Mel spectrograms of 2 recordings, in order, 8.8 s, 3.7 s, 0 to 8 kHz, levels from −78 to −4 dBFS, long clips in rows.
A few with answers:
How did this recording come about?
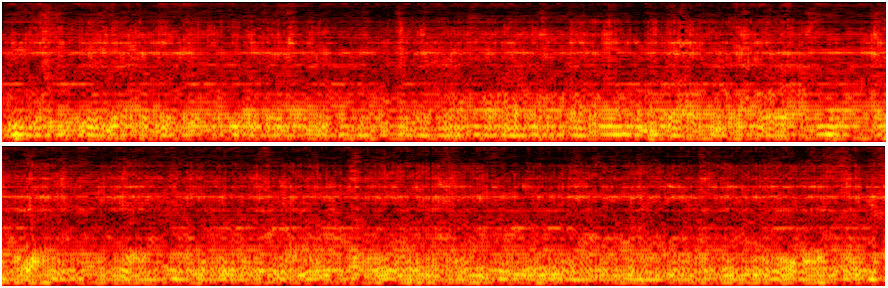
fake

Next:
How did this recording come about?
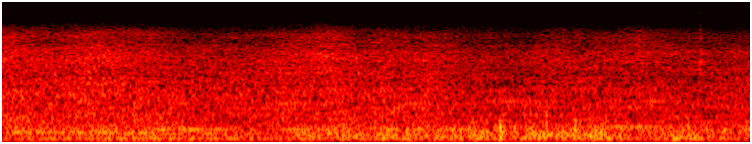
fake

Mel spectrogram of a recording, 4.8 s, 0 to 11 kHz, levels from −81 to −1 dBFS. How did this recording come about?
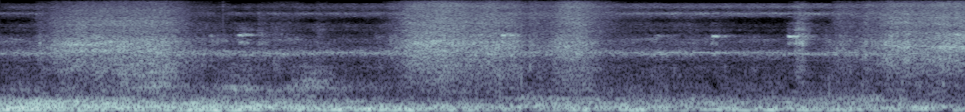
fake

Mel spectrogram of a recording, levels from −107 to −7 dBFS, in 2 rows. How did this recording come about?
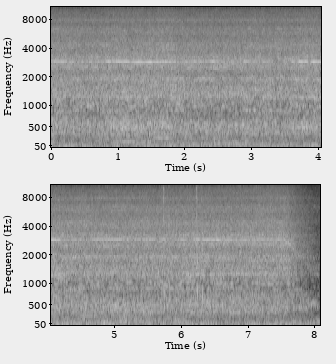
real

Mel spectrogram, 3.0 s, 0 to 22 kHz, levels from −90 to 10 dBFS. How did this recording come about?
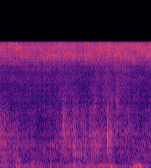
fake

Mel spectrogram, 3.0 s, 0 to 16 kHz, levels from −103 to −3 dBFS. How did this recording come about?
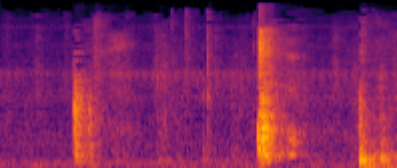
real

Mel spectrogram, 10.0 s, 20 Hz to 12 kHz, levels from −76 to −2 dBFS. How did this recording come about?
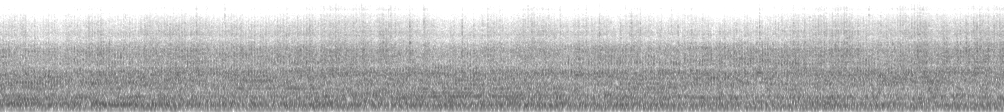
fake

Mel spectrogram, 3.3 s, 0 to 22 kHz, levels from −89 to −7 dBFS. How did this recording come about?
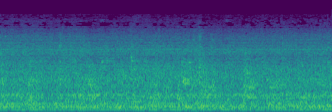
real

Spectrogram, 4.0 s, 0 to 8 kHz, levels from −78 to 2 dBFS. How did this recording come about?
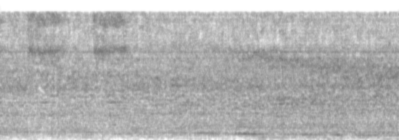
fake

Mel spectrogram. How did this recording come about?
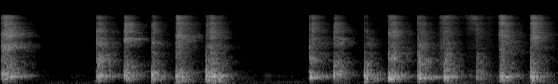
fake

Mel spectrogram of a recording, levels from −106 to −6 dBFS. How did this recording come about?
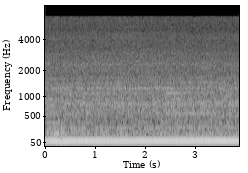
real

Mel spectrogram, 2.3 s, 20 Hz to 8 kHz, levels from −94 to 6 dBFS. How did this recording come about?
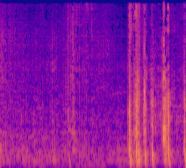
fake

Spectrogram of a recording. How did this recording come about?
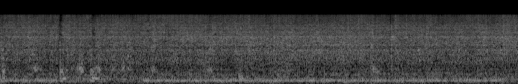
fake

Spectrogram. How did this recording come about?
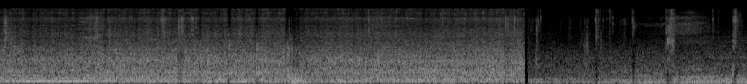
real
